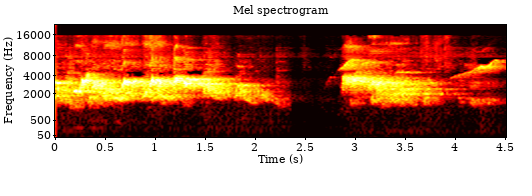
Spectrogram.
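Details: Newly acquired Red-whiskered bulbul, tested in a singing contest against a top provincial bulbul, gives loud, bright runs of chattering, warbled notes, pausing briefly before another fast bubbling phrase.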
